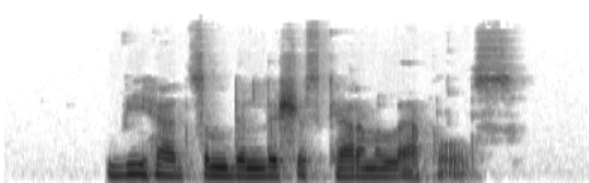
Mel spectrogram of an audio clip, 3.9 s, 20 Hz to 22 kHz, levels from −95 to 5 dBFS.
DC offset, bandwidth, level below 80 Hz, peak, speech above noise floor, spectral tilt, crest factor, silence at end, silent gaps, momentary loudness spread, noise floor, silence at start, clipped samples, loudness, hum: under 0.1%; 13.5 kHz; -46 dBFS; -2 dBFS; 62 dB; -6.5 dB/octave; 14 dB; 0.5 s; none; 13 LU; -78 dBFS; 0.7 s; under 0.1%; -16 LUFS; none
